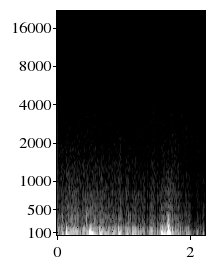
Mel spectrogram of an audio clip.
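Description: Faint low hum with two soft low thumps, a small one about half a second in and a louder one near the end.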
